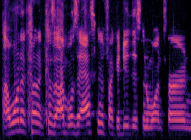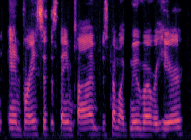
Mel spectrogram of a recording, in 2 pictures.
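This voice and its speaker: A man's voice: fairly high pitch, level tone, fast talker, a little mellow, no echo, rough recording. Young man player, hesitant and hedging. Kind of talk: casual tabletop play.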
